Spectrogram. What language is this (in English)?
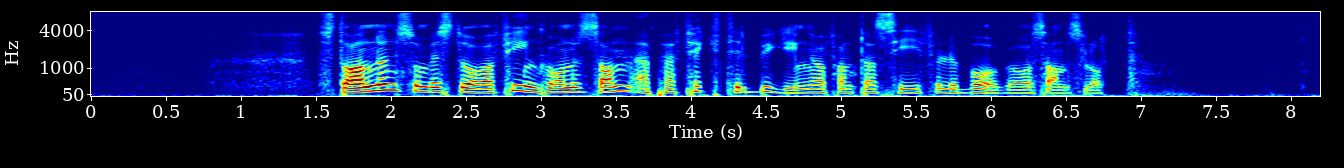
Norwegian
